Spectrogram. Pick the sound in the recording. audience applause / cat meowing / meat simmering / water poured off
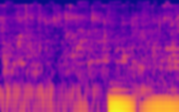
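water poured off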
